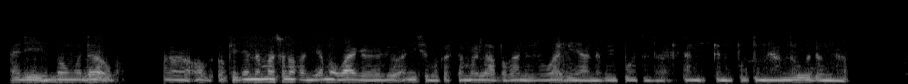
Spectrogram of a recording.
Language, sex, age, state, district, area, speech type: Manipuri, male, 30-45, Manipur, Kangpokpi, urban, conversation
